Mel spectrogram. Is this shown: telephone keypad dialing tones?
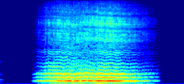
no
